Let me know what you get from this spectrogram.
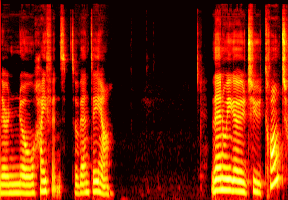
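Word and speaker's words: vingt et un: means and and there are no hyphens so ventaya then we go to taunt which is 30.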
